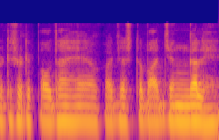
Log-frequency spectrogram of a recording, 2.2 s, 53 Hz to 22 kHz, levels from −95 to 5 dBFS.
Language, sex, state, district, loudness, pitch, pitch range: Chhattisgarhi, male, Chhattisgarh, Rajnandgaon, -20 LUFS, 120 Hz, 115-120 Hz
